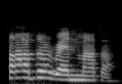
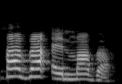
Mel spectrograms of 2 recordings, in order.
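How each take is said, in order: First: 'Father' and 'and' are joined by a linking r. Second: 'Father' and 'and' are said as separate words. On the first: The speaker calls it right. "I'll say it together" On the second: The speaker calls it wrong. "Instead of saying"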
